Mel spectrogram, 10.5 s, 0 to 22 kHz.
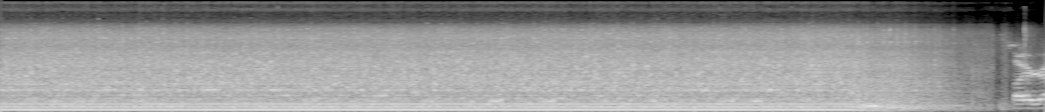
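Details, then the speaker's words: Poulan Pro push mower with a Briggs & Stratton 550EX engine after carburetor cleaning: it starts on the first pull and restarts without primer. Steady, even single-cylinder beat with no misses or surging, then a clean shutoff; carburetor issue fixed. "first pull, much better than it was. And let's try to restart it without primer. Okay, so safe to say that we have fixed our carburetor issues that we were having."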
